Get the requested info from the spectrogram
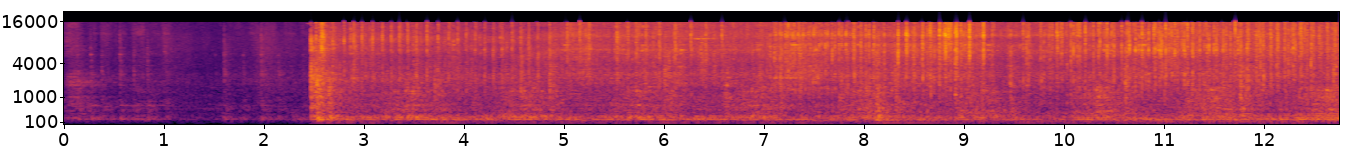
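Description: Soap paper-wrapping packing machine running with a fast, even mechanical rattle. It starts abruptly about two and a half seconds in, after a quiet stretch.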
